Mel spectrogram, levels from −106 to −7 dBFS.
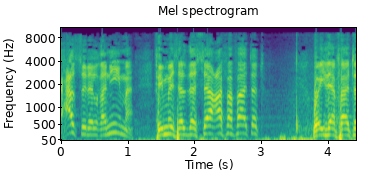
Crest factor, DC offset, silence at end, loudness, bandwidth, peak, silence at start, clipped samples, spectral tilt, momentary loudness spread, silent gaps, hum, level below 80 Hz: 16 dB; under 0.1%; 0 s; -15 LUFS; 9.6 kHz; 0 dBFS; 0 s; under 0.1%; -4.5 dB/octave; 13 LU; none; none; -26 dBFS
